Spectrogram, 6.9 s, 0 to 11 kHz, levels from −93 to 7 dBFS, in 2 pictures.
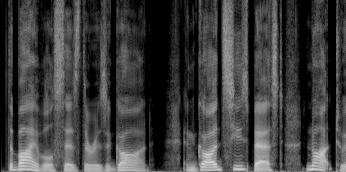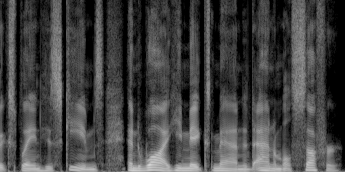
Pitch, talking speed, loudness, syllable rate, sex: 135 Hz, 210 wpm, -20 LUFS, 5.3 syllables/s, female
